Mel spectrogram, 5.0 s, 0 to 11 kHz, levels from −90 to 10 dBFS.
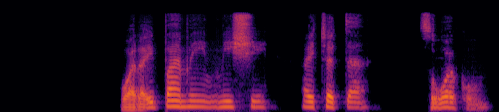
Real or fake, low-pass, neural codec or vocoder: fake; 7.2 kHz; codec, 16 kHz, 0.5 kbps, X-Codec, HuBERT features, trained on LibriSpeech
